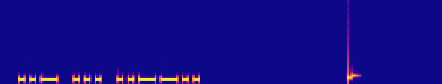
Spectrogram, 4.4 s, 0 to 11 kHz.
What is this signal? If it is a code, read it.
Morse code, heard as a keyed tone, about 22 wpm, 700 Hz. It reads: US?
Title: Sentences from Top 1000 Words - Review Part 4 - 22wpm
